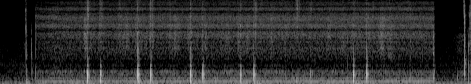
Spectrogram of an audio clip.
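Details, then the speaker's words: Chest percussion over the right lower lung base, where breath sounds are decreased, gives short, flat thuds. Dullness to percussion, with pleural effusion versus consolidation weighed. "again some dullness to percussion in that right lower love so again we're back to this dullness to percussion and we want to use our differentiating maneuvers to decide if it's a consolidation or a pleural effusion"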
